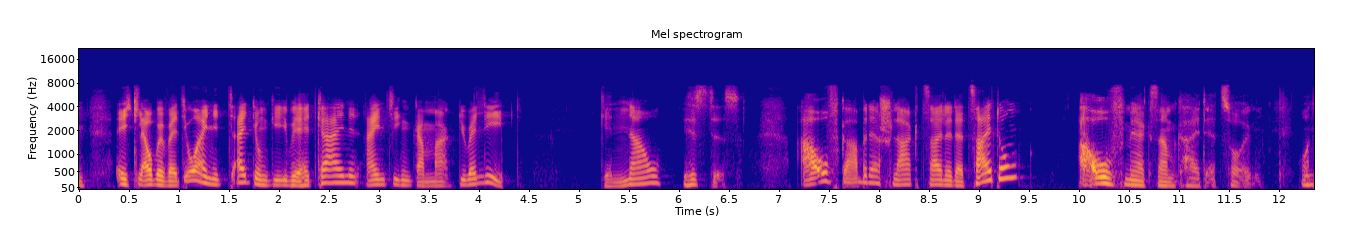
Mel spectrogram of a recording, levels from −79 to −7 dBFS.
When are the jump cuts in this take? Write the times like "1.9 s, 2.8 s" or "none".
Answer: 1.0 s, 2.4 s, 3.3 s, 5.9 s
